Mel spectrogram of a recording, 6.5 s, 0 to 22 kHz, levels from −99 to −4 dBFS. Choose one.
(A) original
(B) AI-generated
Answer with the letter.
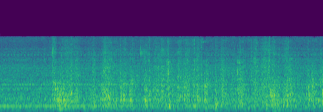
A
